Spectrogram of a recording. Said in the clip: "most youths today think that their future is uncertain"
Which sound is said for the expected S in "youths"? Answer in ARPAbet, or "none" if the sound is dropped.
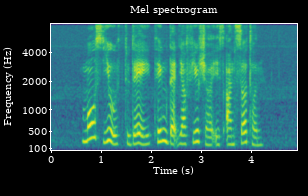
none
